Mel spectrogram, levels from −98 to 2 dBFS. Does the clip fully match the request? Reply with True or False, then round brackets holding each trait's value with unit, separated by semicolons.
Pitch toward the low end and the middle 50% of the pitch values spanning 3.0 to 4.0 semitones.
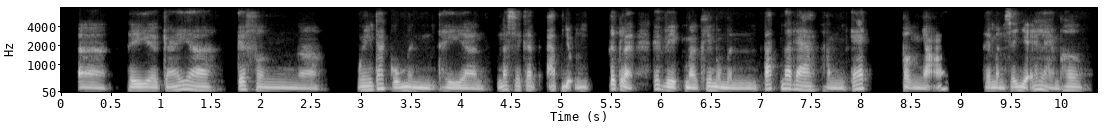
False (105 Hz; 4.5 semitones)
